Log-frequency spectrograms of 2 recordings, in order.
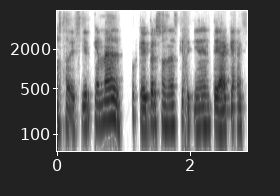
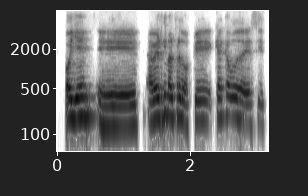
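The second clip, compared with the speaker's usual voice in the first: loud teacher calling on a student; teacher demanding an answer from a student who isn't listening, loud and raised; 4 semitones higher, 5 dB louder than usual. Retold or imitated. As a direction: call out to a distracted student, louder. Teacher calls on distracted student.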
